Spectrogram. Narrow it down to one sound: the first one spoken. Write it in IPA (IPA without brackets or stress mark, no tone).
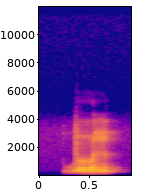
b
